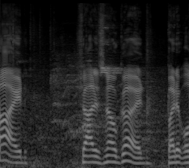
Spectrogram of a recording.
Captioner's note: whistle tweeting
